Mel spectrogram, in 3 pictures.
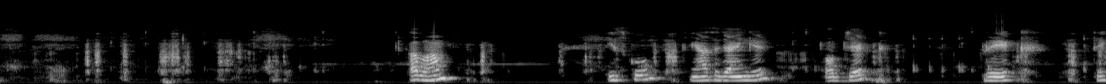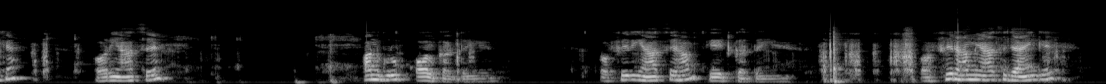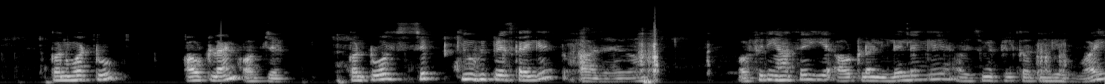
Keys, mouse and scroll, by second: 1.6 F2, 1.9 click, 2.5 F2, 2.9 click, 4.5-7.3 scroll down 1, 8.8 click, 14.2 ctrl+s, 14.9 ctrl+s, 15.9 click, 19.7-20.5 scroll up 1, 22.0 click, 23.6 ctrl+s, 26.2 s, 28.3 click, 29.3-29.7 scroll down 1, 32.1 right click.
